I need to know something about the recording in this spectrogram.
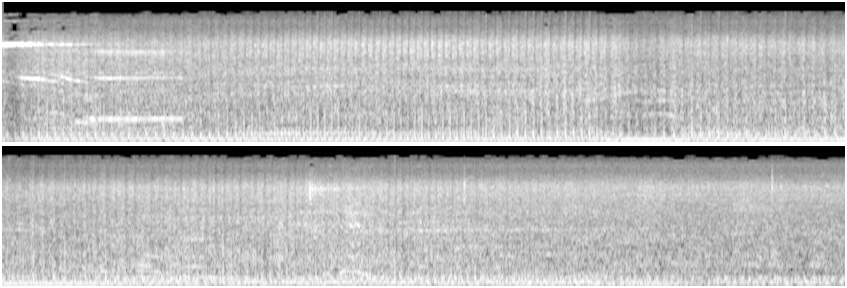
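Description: An engine running steadily at idle, a low, even hum that holds at one level throughout.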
